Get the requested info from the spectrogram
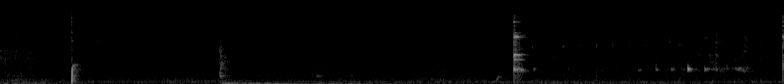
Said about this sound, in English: God fucking shit. What is wrong with me? I mean, I'm losing my eyesight. I can't pour for shit. I mean, I don't even have anything I can wipe that up with.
